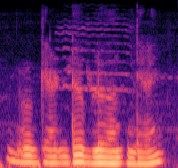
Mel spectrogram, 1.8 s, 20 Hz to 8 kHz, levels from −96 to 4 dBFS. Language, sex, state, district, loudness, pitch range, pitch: Kannada, male, Karnataka, Koppal, -13 LUFS, 110-130 Hz, 120 Hz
